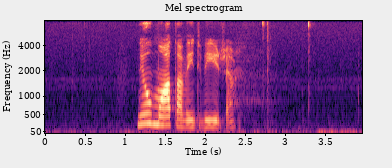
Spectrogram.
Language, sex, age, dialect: Faroese, female, 15-35, Suðurstreymoy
